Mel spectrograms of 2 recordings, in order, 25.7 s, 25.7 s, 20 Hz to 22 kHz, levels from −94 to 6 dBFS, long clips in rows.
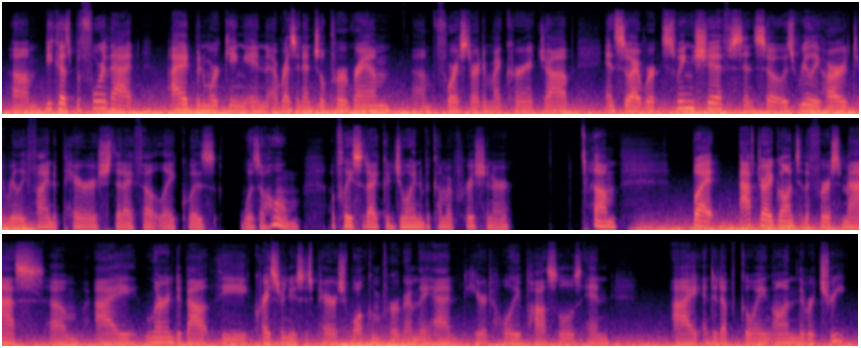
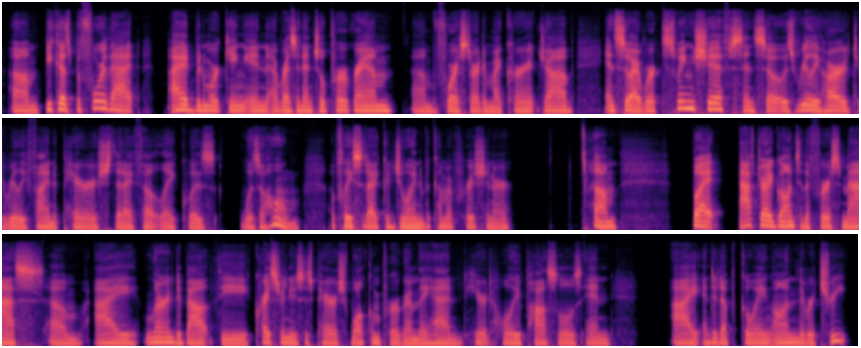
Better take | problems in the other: second | low rumble; noticeable; until 9 s and from 15 s on; 10 dB below the speech

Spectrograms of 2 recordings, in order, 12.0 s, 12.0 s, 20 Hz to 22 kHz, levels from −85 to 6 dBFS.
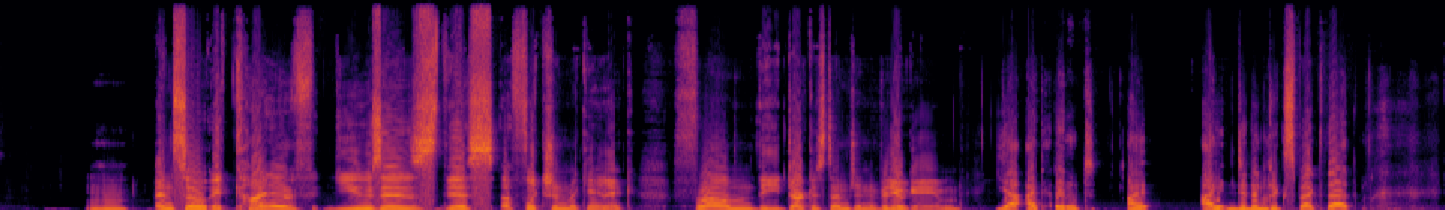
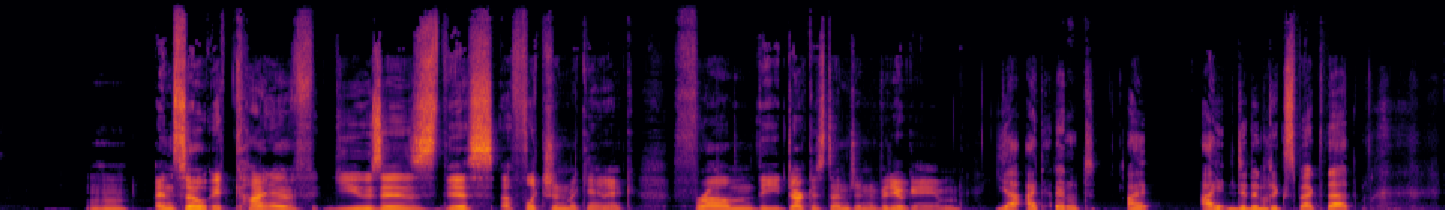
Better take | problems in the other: second | distortion; heavy; 7 dB below the speech

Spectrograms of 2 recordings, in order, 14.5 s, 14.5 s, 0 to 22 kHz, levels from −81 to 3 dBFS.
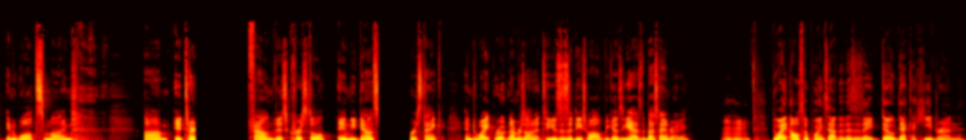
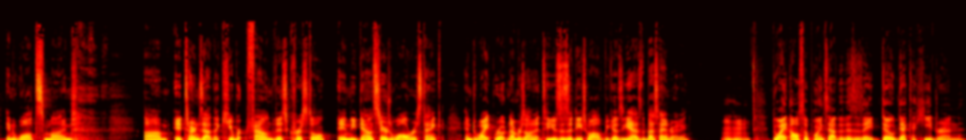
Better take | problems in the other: second | audio cutting out; at 3 s for 1 s and at 5.5 s

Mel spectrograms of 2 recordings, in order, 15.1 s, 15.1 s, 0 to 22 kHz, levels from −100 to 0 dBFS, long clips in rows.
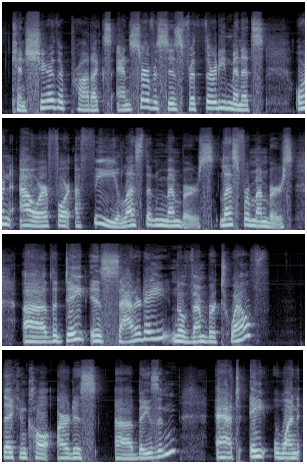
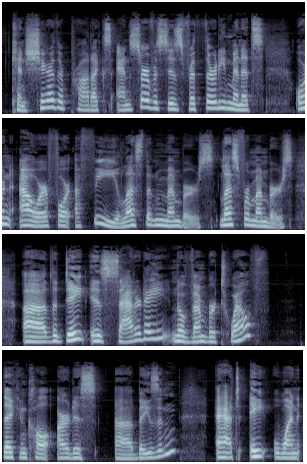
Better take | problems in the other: second | distortion; slight; 10 dB below the speech

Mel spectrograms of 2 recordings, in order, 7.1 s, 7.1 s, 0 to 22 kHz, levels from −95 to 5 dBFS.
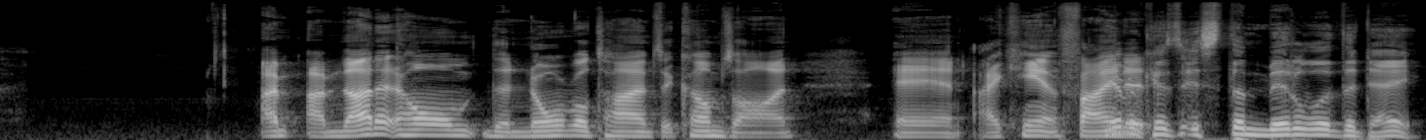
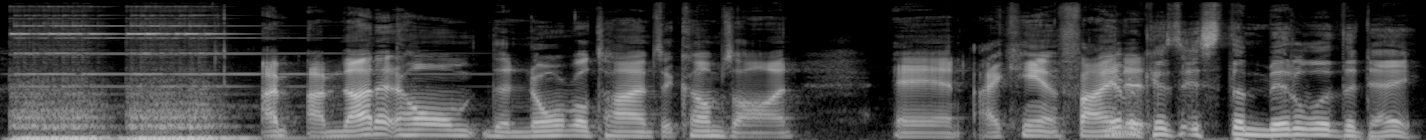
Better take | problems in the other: first | phone ringing; loud; until 1.5 s; peak 1 dB above the speech

